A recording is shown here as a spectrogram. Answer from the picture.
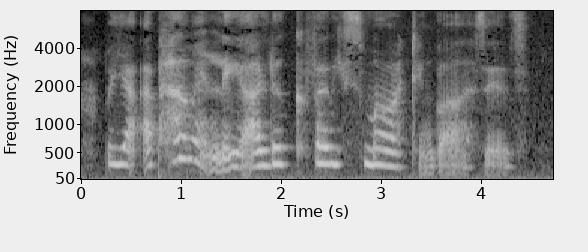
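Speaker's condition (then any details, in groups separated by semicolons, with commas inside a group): Cerebral palsy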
